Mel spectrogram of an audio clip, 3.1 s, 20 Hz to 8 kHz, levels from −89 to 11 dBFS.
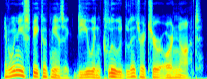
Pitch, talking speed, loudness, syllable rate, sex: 105 Hz, 230 wpm, -17 LUFS, 6.4 syllables/s, male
